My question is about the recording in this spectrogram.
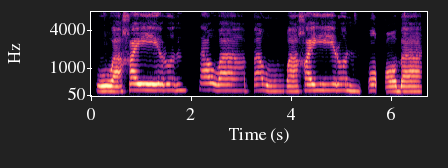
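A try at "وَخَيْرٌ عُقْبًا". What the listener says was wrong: Uqoba. Kol-kolanya tebalkan uqoba. Kemudian tadi ho, pengucapan ho-nya sempurnakan. Tebalkan ya. Huwa khoirui. Khoirung. Huwa khoirung sawabau. Wa khoirun uqoba.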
